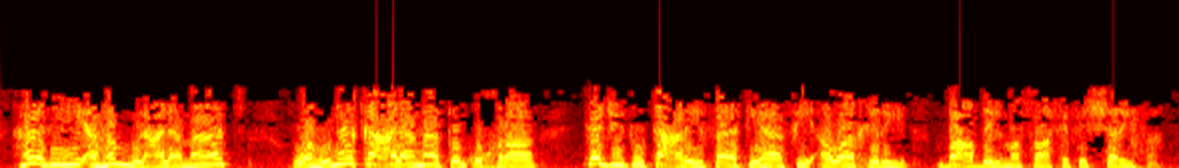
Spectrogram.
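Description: A man teaching a recorded lesson on Quran recitation, in measured, formal instructional delivery. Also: high voice, no echo. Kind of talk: scripted lesson narration. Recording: husky, dry, phone-like radio broadcast.

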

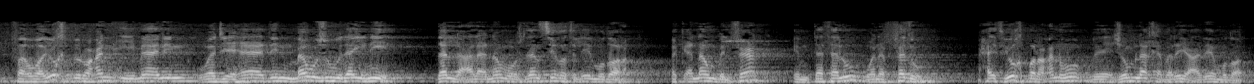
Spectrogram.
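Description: A man with an Egyptian Arabic accent teaching a Quran lesson to a class, quizzing his students on grammar and reciting verses slowly. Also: on the high side, a little mellow. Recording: echoey hall, dull lo-fi sound.

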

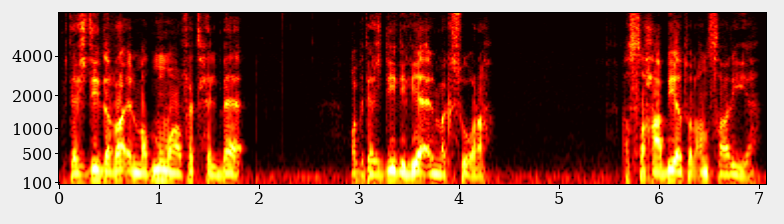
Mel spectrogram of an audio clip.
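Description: Low-voiced man reading religious commentary. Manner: careful, spells out vowel marks of names; addresses the listener directly. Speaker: audiobook reader.

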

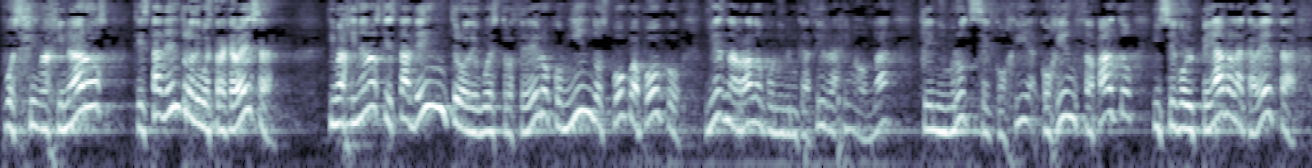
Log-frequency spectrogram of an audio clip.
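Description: A man with a Spain Spanish accent telling a religious story as a lesson, lively and animated, with asides to his listeners. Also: sits high, brisk, roomy sound, highs cut off.

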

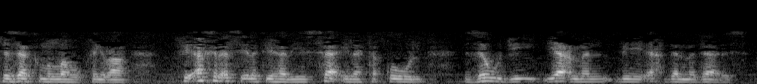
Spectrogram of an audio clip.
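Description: A man's voice: mid-range voice, fairly even intonation, a little fast, husky. A man presenting a radio programme and reading out questions in formal Standard Arabic, with deferential, polite phrasing. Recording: narrow phone-like radio sound, faint noise.

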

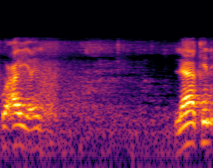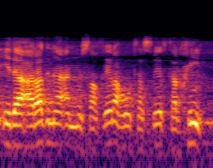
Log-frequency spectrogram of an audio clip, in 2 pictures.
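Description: Brief: male teacher, slightly high voice, quizzing students, dull lo-fi hall recording. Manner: explains step by step, quizzes students with "ها؟". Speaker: teacher of Arabic grammar. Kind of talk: classroom lecture on grammar. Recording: echoey hall, dull lo-fi sound, faint hiss.

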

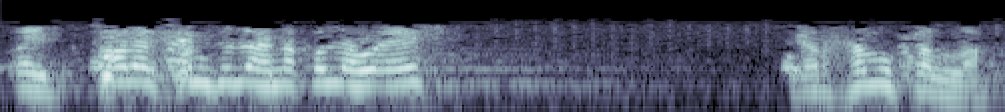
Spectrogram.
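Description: Husky high-voiced man teaching in a hall. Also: lively intonation, fast talker. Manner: asks questions and answers them himself. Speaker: Islamic teacher. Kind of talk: religious lesson. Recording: muffled lo-fi with long hall echo.

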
